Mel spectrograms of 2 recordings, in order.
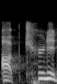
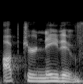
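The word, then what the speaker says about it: Opternative: hoping for the best also thank you for pronouncing op turnit of the way that I'm sure it's supposed to be pronounced and not opt your native which wasn't making any sense to me at all that's alright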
